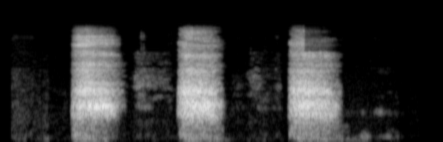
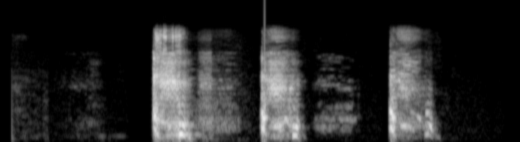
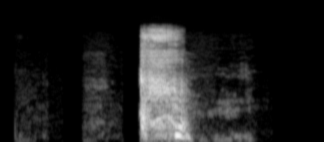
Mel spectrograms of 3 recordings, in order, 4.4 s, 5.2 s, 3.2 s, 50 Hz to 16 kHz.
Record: exhalation_length: 4.4 s
exhalation_amplitude: 24488
exhalation_signal_mean_std_ratio: 0.45
three_cough_length: 5.2 s
three_cough_amplitude: 25807
three_cough_signal_mean_std_ratio: 0.33
cough_length: 3.2 s
cough_amplitude: 28996
cough_signal_mean_std_ratio: 0.3
survey_phase: beta (2021-08-13 to 2022-03-07)
age: 18-44
gender: Female
wearing_mask: 'No'
symptom_none: true
smoker_status: Never smoked
respiratory_condition_asthma: false
respiratory_condition_other: false
recruitment_source: Test and Trace
submission_delay: 1 day
covid_test_result: Negative
covid_test_method: RT-qPCR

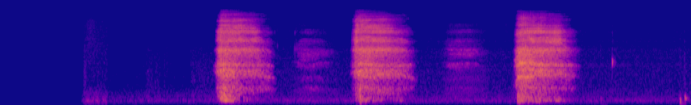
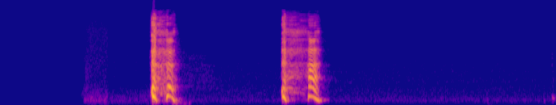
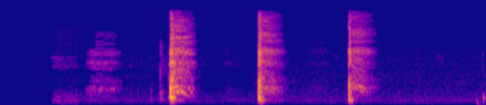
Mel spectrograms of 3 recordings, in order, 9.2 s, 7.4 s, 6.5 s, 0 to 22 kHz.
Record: exhalation_length: 9.2 s
exhalation_amplitude: 6335
exhalation_signal_mean_std_ratio: 0.38
cough_length: 7.4 s
cough_amplitude: 31565
cough_signal_mean_std_ratio: 0.19
three_cough_length: 6.5 s
three_cough_amplitude: 23144
three_cough_signal_mean_std_ratio: 0.17
survey_phase: beta (2021-08-13 to 2022-03-07)
age: 45-64
gender: Female
wearing_mask: 'No'
symptom_none: true
smoker_status: Ex-smoker
respiratory_condition_asthma: false
respiratory_condition_other: false
recruitment_source: REACT
submission_delay: 13 days
covid_test_result: Negative
covid_test_method: RT-qPCR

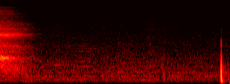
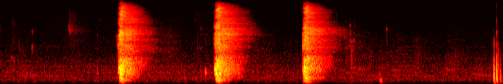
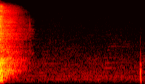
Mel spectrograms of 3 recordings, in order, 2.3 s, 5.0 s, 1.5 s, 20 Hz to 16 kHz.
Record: exhalation_length: 2.3 s
exhalation_amplitude: 1368
exhalation_signal_mean_std_ratio: 0.32
three_cough_length: 5.0 s
three_cough_amplitude: 13044
three_cough_signal_mean_std_ratio: 0.25
cough_length: 1.5 s
cough_amplitude: 7126
cough_signal_mean_std_ratio: 0.24
survey_phase: alpha (2021-03-01 to 2021-08-12)
age: 18-44
gender: Female
wearing_mask: 'No'
symptom_none: true
smoker_status: Never smoked
respiratory_condition_asthma: false
respiratory_condition_other: false
recruitment_source: Test and Trace
submission_delay: 0 days
covid_test_result: Negative
covid_test_method: LFT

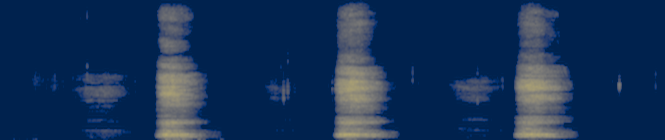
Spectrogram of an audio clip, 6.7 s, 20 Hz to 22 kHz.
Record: exhalation_length: 6.7 s
exhalation_amplitude: 4072
exhalation_signal_mean_std_ratio: 0.35
survey_phase: alpha (2021-03-01 to 2021-08-12)
age: 18-44
gender: Female
wearing_mask: 'No'
symptom_none: true
smoker_status: Never smoked
respiratory_condition_asthma: false
respiratory_condition_other: false
recruitment_source: REACT
submission_delay: 1 day
covid_test_result: Negative
covid_test_method: RT-qPCR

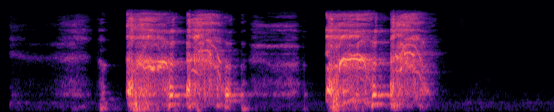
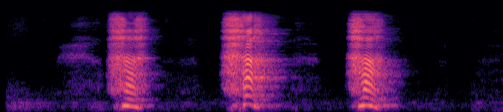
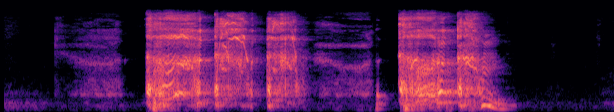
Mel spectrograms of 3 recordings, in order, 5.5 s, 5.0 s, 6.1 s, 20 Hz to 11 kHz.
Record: three_cough_length: 5.5 s
three_cough_amplitude: 28820
three_cough_signal_mean_std_ratio: 0.51
exhalation_length: 5.0 s
exhalation_amplitude: 25939
exhalation_signal_mean_std_ratio: 0.37
cough_length: 6.1 s
cough_amplitude: 28133
cough_signal_mean_std_ratio: 0.53
survey_phase: beta (2021-08-13 to 2022-03-07)
age: 45-64
gender: Female
wearing_mask: 'No'
symptom_cough_any: true
symptom_shortness_of_breath: true
symptom_abdominal_pain: true
symptom_fatigue: true
symptom_change_to_sense_of_smell_or_taste: true
symptom_loss_of_taste: true
symptom_onset: 13 days
smoker_status: Current smoker (1 to 10 cigarettes per day)
respiratory_condition_asthma: false
respiratory_condition_other: false
recruitment_source: REACT
submission_delay: 4 days
covid_test_result: Negative
covid_test_method: RT-qPCR
influenza_a_test_result: Negative
influenza_b_test_result: Negative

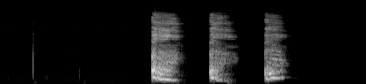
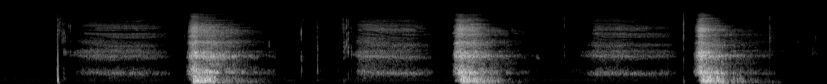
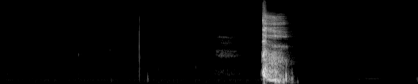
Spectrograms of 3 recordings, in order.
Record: three_cough_length: 3.7 s
three_cough_amplitude: 31646
three_cough_signal_mean_std_ratio: 0.31
exhalation_length: 8.3 s
exhalation_amplitude: 29721
exhalation_signal_mean_std_ratio: 0.33
cough_length: 4.2 s
cough_amplitude: 32768
cough_signal_mean_std_ratio: 0.17
survey_phase: beta (2021-08-13 to 2022-03-07)
age: 18-44
gender: Male
wearing_mask: 'No'
symptom_none: true
smoker_status: Never smoked
respiratory_condition_asthma: false
respiratory_condition_other: false
recruitment_source: REACT
submission_delay: 2 days
covid_test_result: Negative
covid_test_method: RT-qPCR
influenza_a_test_result: Negative
influenza_b_test_result: Negative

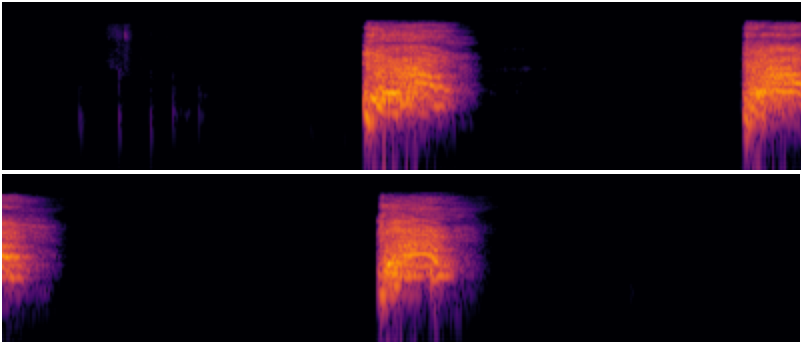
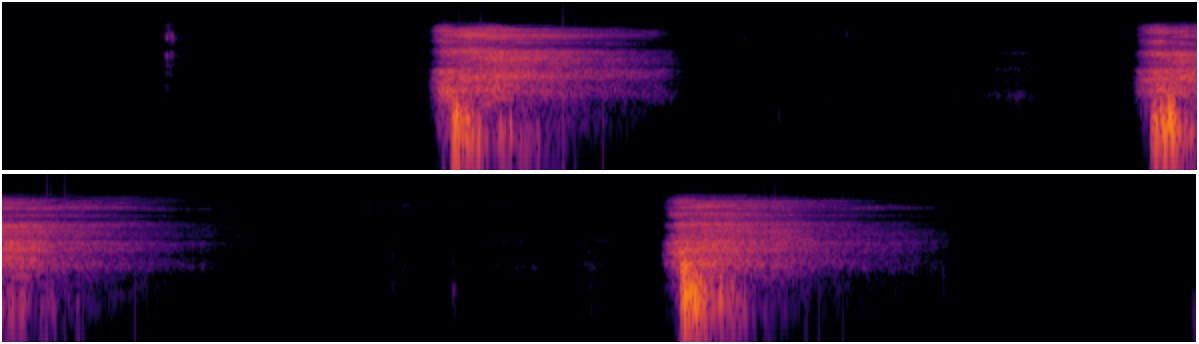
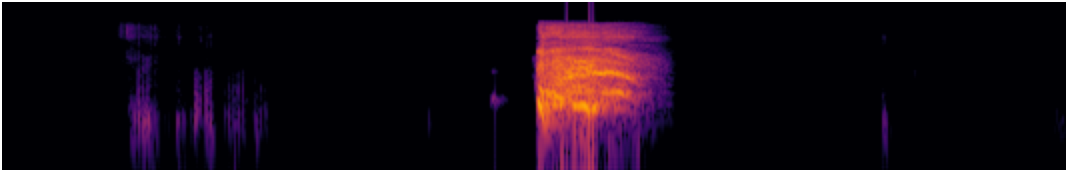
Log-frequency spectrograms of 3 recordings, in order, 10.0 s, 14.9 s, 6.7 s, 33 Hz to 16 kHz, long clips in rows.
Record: three_cough_length: 10.0 s
three_cough_amplitude: 32174
three_cough_signal_mean_std_ratio: 0.31
exhalation_length: 14.9 s
exhalation_amplitude: 18394
exhalation_signal_mean_std_ratio: 0.3
cough_length: 6.7 s
cough_amplitude: 31539
cough_signal_mean_std_ratio: 0.25
survey_phase: beta (2021-08-13 to 2022-03-07)
age: 65+
gender: Male
wearing_mask: 'No'
symptom_none: true
symptom_onset: 6 days
smoker_status: Never smoked
respiratory_condition_asthma: false
respiratory_condition_other: false
recruitment_source: REACT
submission_delay: 1 day
covid_test_result: Negative
covid_test_method: RT-qPCR
influenza_a_test_result: Unknown/Void
influenza_b_test_result: Unknown/Void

